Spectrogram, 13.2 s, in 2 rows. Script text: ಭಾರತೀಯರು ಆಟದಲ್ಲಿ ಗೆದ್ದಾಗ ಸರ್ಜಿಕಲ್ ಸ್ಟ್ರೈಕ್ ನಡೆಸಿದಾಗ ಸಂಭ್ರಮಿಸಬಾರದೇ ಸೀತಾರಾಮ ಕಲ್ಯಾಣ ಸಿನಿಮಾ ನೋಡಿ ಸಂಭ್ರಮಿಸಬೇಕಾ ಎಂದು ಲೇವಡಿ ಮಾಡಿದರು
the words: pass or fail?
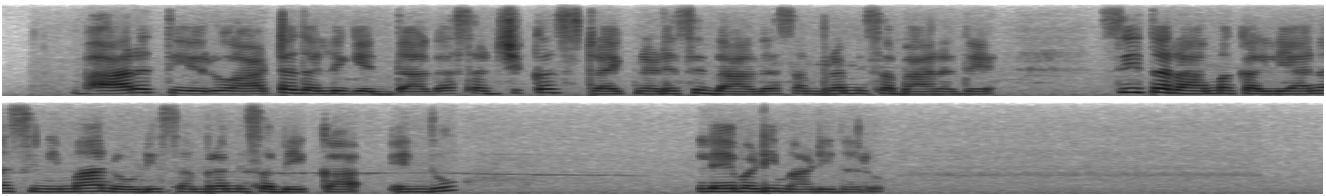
pass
